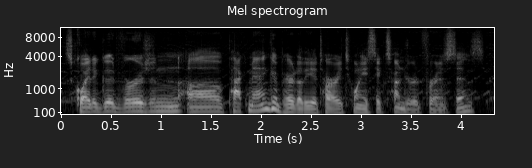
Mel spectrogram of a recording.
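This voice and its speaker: Speaking a little fast at medium pitch, a man in his forties tests an old computer in a cluttered workshop, filmed up close. The retro computer repair YouTuber keeps it relaxed, thinking aloud as he types, with keyboard clicks heard in this casual hands-on demo.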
